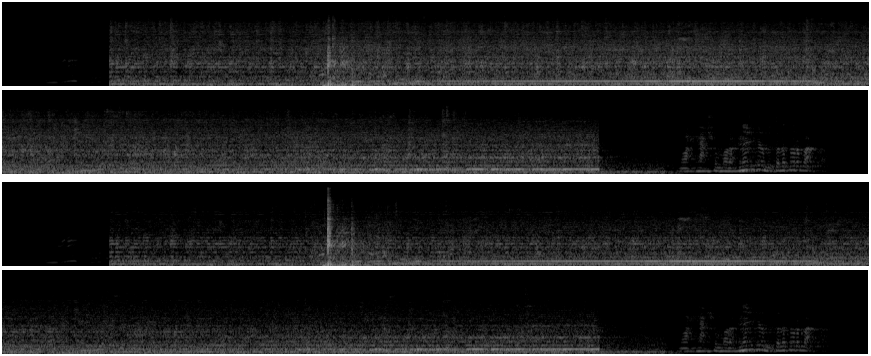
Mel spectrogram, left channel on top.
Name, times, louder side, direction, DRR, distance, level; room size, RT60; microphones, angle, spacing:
voice 1, 0.4-2.4 9.2-11.1 13.5-14.6, right 1 dB, 20° right, 3 dB, 2.5 m, -63 dB
Engine, 1.1-14.6, left 2 dB, 45° left, 1.2 m, -44 dB
sound 1, 1.8-12.6, equal, ahead, 1.6 m, -62 dB
voice 2, 3.1-5.9 6.4-9.8 11.9-13.1 15.4-16.8, left 1 dB, 20° left, 4 dB, 2.3 m, -53 dB
sound 2, 3.2-15.3, right 2 dB, 85° right, 4.3 m, -50 dB
26.5 x 15.5 x 6.7 m, 0.88 s
head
